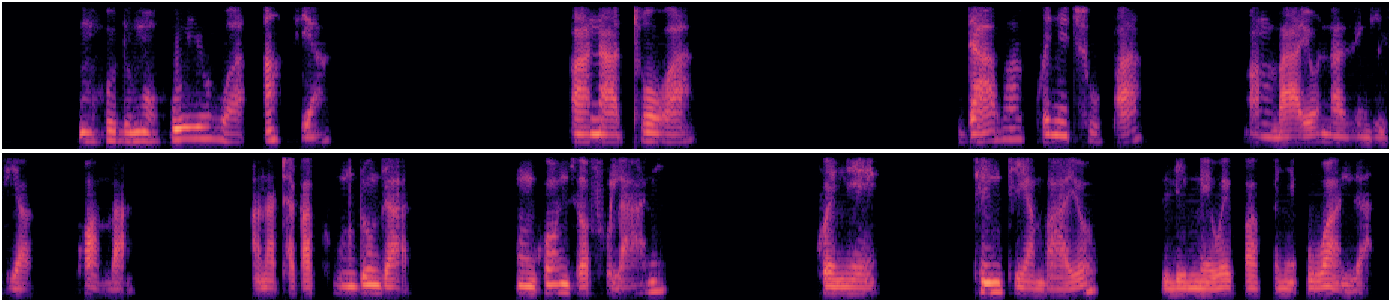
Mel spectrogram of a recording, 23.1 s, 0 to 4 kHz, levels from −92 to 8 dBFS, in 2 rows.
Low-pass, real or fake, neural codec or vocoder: 3.6 kHz; fake; codec, 16 kHz, 4 kbps, FunCodec, trained on LibriTTS, 50 frames a second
